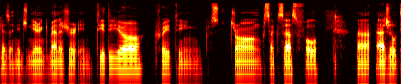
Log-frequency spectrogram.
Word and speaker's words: Tidio: And uh, is from the company called Tidio, if I pronounce it correctly. Correct. Yes. yes.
